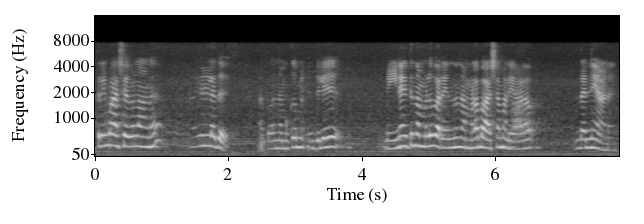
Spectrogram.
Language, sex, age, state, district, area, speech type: Malayalam, female, 45-60, Kerala, Malappuram, rural, spontaneous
